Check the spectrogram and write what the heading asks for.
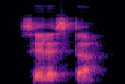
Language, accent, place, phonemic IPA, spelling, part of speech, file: French, France, Lyon, /se.lɛs.ta/, célesta, noun, LL-Q150 (fra)-célesta.wav
- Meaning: celesta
